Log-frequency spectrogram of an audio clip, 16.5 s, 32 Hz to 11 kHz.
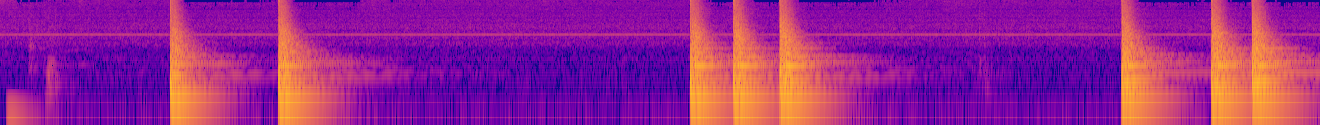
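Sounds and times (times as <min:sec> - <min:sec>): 
drum rhythms: 0:02.1 - 0:02.9, 0:03.5 - 0:04.2, 0:08.6 - 0:10.4, 0:14.0 - 0:16.4.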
